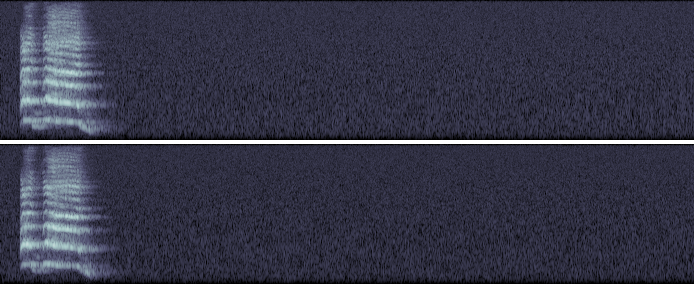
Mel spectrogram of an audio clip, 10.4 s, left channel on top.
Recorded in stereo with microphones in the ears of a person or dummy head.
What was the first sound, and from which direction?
A shout, 15° left (ahead or behind).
